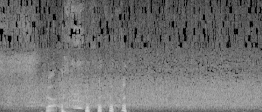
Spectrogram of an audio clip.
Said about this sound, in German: Applaus bitte, Applaus, Applaus.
